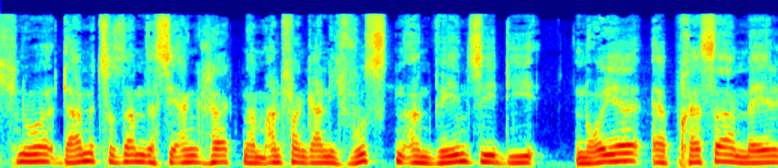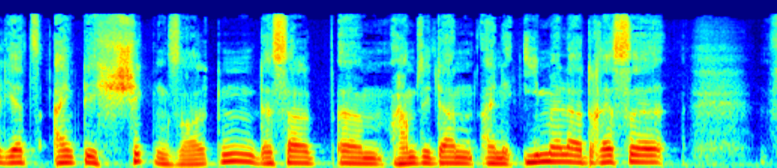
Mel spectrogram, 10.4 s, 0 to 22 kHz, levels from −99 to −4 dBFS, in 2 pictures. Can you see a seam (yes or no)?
no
